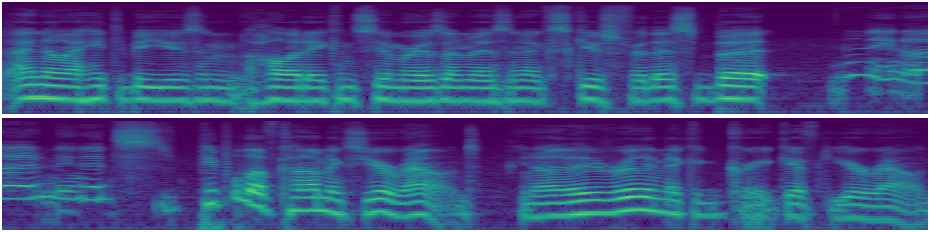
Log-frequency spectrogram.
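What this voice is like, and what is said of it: Hoarse, fading voice. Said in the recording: “In case you can't tell, I am slowly losing my voice here.”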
